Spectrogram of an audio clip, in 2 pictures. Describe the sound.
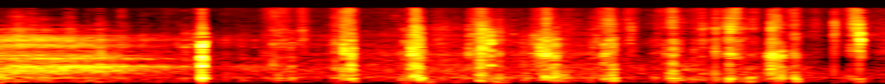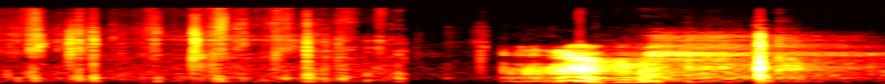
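Tarot cards are pulled and handled, giving many crisp clicks, snaps and soft slides in an uneven rhythm, with a louder shuffling burst and a sharp snap near the end.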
